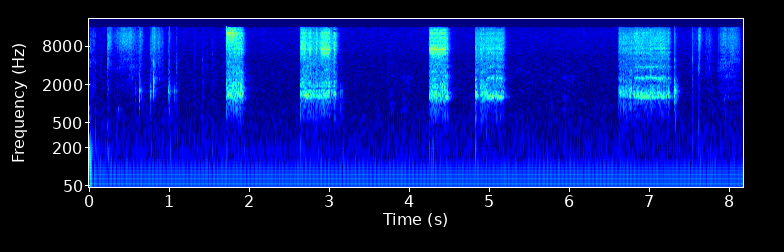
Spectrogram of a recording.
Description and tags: Weird Spray Can
bizarre electric-like sound of a spray can
recorded with a zoom mic
bottle, can, spray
